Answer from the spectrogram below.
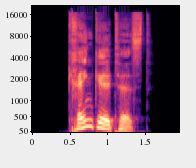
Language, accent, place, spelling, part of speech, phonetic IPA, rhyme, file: German, Germany, Berlin, kränkeltest, verb, [ˈkʁɛŋkl̩təst], -ɛŋkl̩təst, De-kränkeltest.ogg
- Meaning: inflection of kränkeln: 1. second-person singular preterite 2. second-person singular subjunctive II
